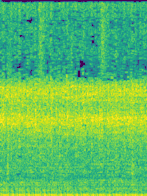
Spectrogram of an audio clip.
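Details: Mazda Miata idling: low idle with uneven, lumpy beat and hint of clatter; rough running, suspected wiring, cause unconfirmed.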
